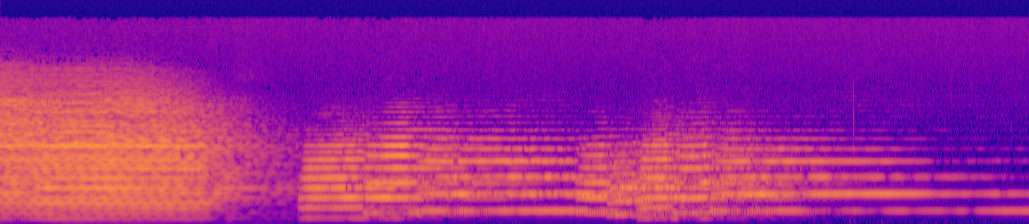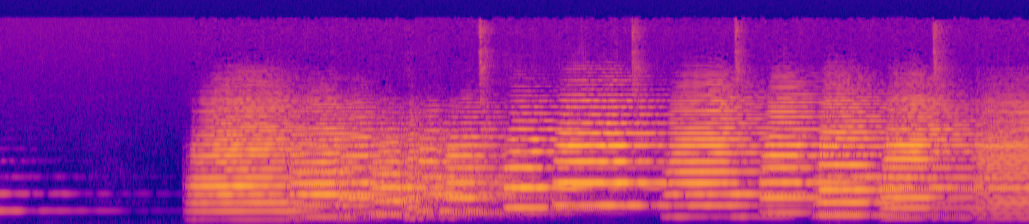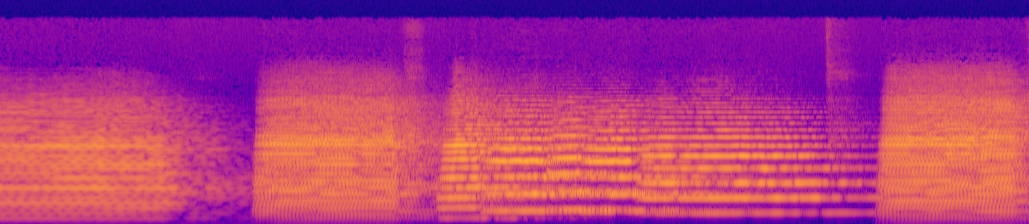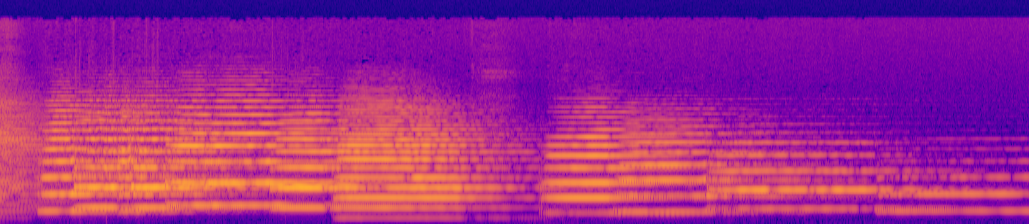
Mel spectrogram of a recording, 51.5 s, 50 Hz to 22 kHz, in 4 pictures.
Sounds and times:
Trombone: 0:00.0 - 0:51.4.

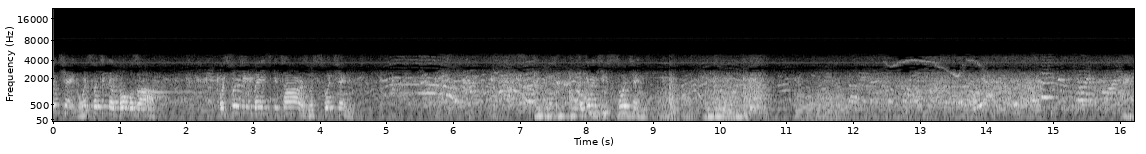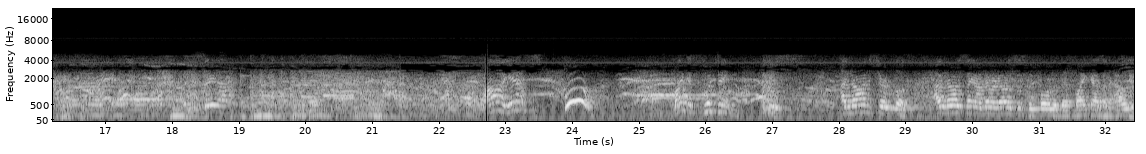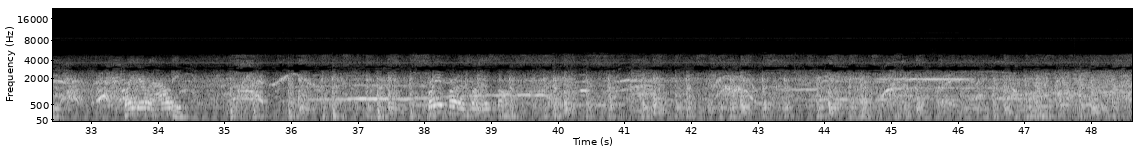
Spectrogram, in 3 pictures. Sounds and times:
Speech: 0:28.0 - 0:32.6, 0:38.0 - 0:39.4.

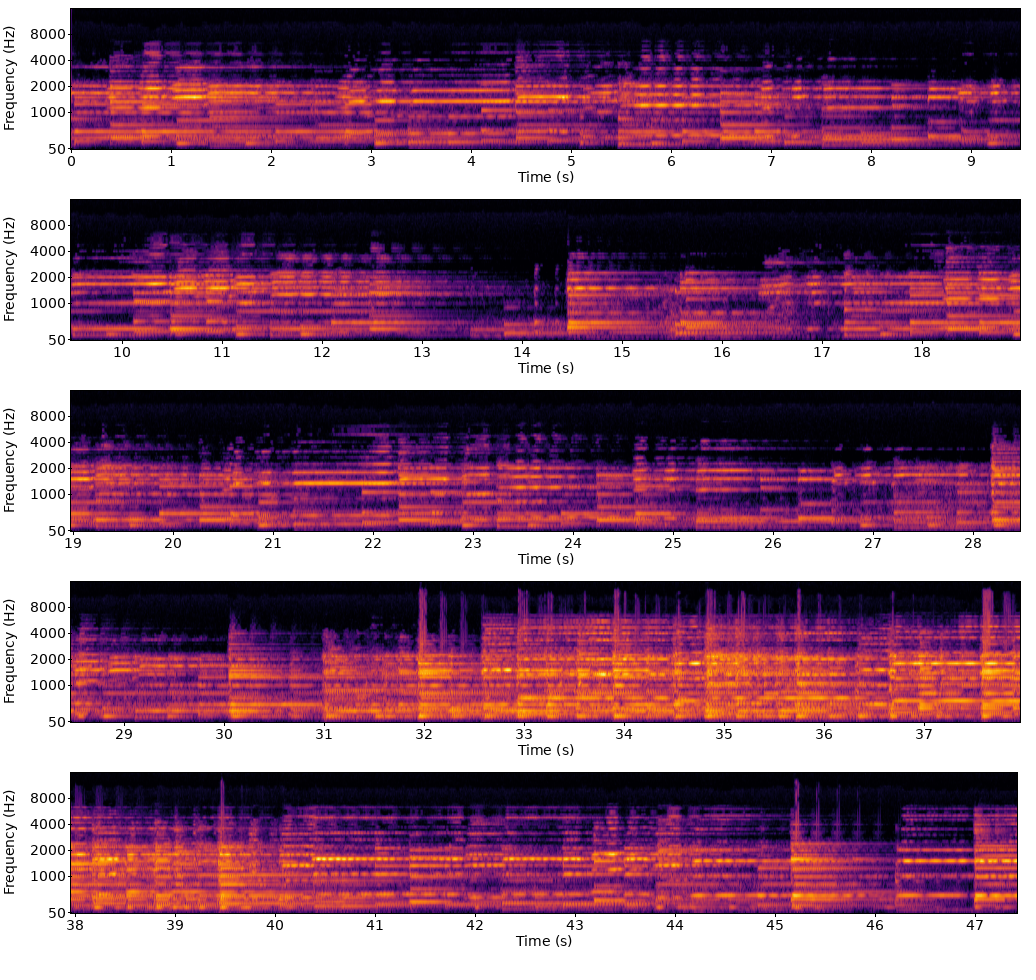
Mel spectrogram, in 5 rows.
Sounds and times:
Guitar: 0:00.0 - 0:47.4.

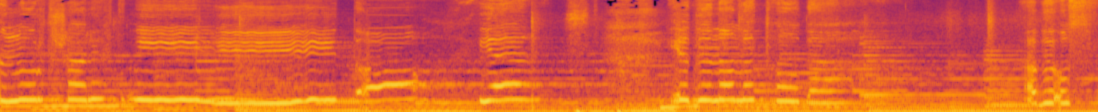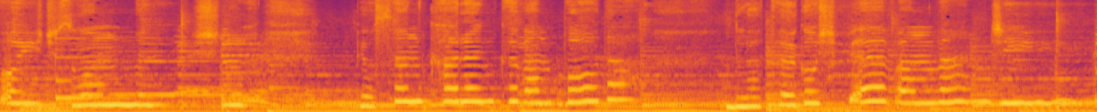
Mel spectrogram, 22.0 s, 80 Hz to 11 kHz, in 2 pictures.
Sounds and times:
Vocal music: 0:00.0 - 0:21.9.

